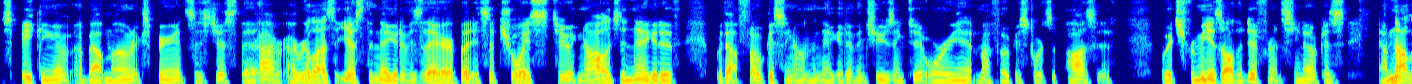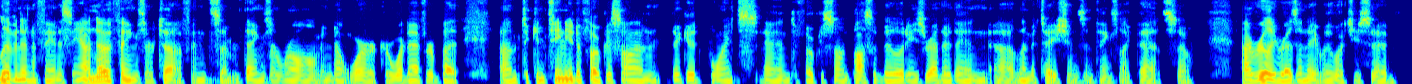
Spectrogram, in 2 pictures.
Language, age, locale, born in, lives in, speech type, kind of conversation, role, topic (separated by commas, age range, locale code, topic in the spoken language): English, 30-34, en-US, United States, United States, conversation, unstructured, none, What are you discovering about yourself this year, and how can we support each other?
